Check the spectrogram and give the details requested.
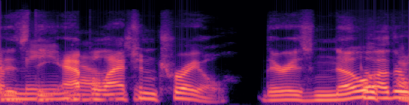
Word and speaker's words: Appalachian: You you mentioned that we um we established that the proper way to say that word is Appalachin.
